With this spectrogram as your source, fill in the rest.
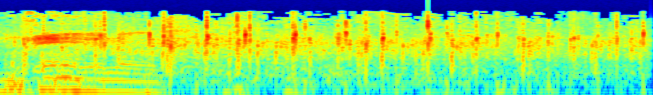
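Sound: audience applause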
